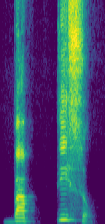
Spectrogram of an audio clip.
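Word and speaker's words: βαπτίζω: bautizado es la palabra G 907 baptizo así se pronuncia y significa bautizo así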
